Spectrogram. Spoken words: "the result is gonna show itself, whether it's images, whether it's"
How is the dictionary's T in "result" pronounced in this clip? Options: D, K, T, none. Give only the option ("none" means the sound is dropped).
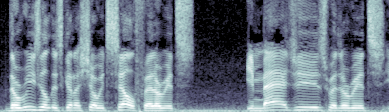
none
